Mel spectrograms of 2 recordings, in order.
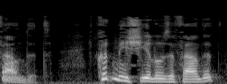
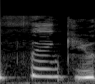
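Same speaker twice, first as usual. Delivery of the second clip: gushing thanks. Acted. Grateful man thanks finder.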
